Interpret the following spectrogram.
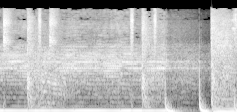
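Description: Background electronic music with a deep steady bass and sharp drum hits. It cuts out briefly near the end, just before a different beat starts.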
